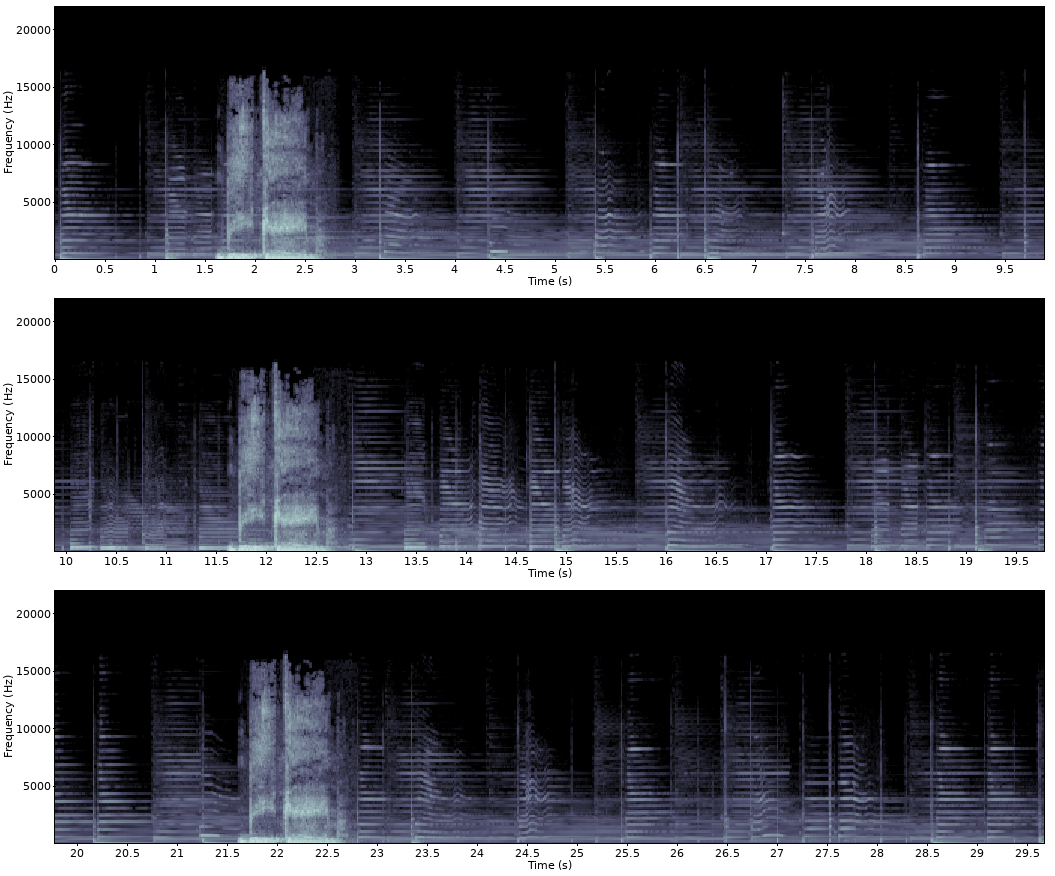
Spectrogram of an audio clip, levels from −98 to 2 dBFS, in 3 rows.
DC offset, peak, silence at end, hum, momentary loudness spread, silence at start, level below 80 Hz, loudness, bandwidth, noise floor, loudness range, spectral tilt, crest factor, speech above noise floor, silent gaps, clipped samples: under 0.1%; -4 dBFS; 0 s; none; 28 LU; 0.05 s; -64 dBFS; -23 LUFS; 16.5 kHz; -53 dBFS; 20 LU; -5 dB/octave; 24 dB; 35 dB; none; under 0.1%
